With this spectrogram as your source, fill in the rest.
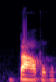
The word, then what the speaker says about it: Babel: story about the tower of Babel or Babel or however you um pronounce it. Sometimes people say babble because it's all about language and babbling and and the different languages.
